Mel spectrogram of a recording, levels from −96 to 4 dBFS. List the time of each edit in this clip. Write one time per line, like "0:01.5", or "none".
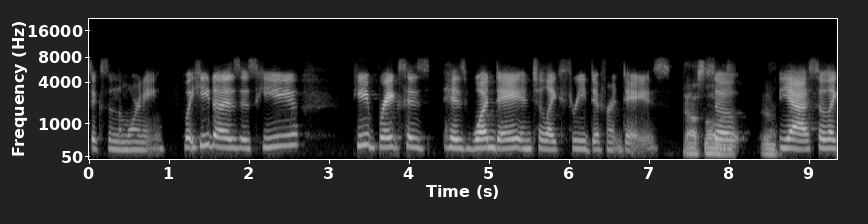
0:01.1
